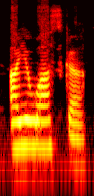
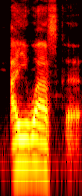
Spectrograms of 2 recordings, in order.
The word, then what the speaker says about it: ayahuasca: okay let me hear how i say it ayahuasca ayahuasca okay ayahuasca ayahuasca one more time ayahuasca all right that's how it's pronounced all right let's talk about it shout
